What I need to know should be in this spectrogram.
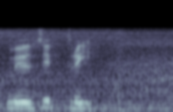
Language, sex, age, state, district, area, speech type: Sindhi, female, 45-60, Maharashtra, Thane, urban, read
